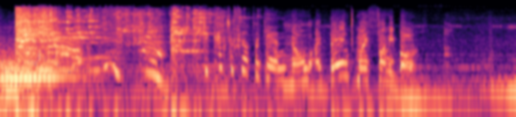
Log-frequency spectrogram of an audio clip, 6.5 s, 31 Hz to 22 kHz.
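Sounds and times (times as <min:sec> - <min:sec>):
garage window glass shattering as it is broken in: 0:00.2 - 0:03.3
glass fragments tinkling: 0:00.2 - 0:03.4
speech: 0:03.2 - 0:05.4.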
